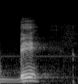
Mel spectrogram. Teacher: com os lábios né Tem sons que são bilabiais por exemplo o bebê é um som bilabial porque você junta os dois lados para fazer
